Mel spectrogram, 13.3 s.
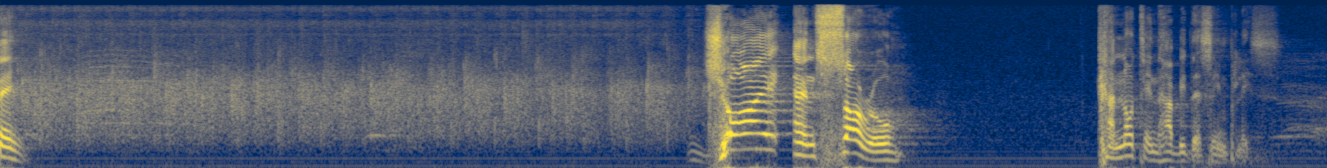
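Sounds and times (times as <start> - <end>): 
speech: 0.0 - 0.3, 7.0 - 9.1, 11.1 - 12.8
audience clapping: 0.0 - 7.4.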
